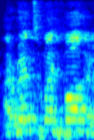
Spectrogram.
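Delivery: usual speaking voice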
